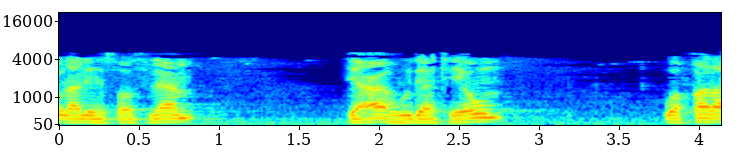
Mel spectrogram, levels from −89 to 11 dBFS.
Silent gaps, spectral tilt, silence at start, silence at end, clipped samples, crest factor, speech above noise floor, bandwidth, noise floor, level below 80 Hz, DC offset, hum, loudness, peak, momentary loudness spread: none; -8.5 dB/octave; 0 s; 0 s; under 0.1%; 18 dB; 28 dB; 5.2 kHz; -45 dBFS; -48 dBFS; under 0.1%; none; -18 LUFS; -2 dBFS; 9 LU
